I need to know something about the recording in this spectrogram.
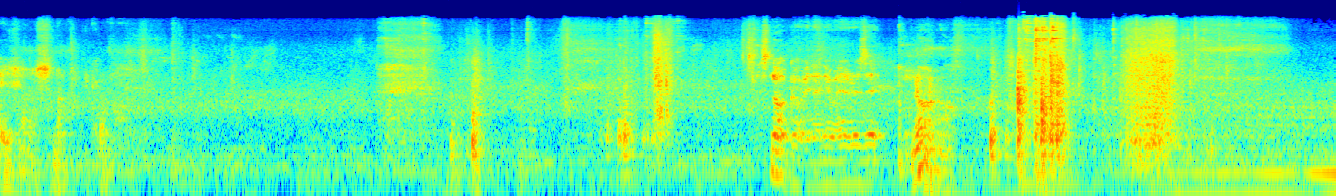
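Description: Soil scrapes and crunches as a man works at a potted tree.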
